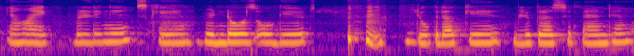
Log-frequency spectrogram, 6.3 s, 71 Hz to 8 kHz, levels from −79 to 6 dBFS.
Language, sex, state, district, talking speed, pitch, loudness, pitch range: Hindi, female, Bihar, Sitamarhi, 125 wpm, 230 Hz, -18 LUFS, 220-235 Hz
